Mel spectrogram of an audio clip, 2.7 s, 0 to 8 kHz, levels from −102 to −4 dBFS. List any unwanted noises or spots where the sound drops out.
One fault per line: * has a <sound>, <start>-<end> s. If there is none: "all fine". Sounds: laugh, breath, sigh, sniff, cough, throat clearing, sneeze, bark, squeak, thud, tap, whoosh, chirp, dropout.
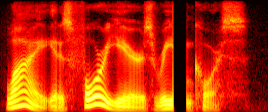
* has a dropout, 1.7-1.9 s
